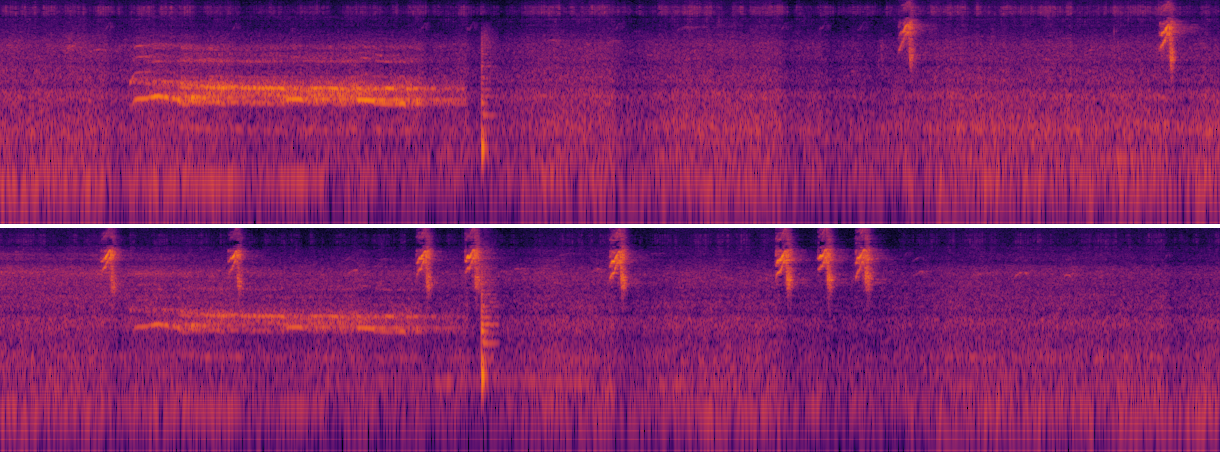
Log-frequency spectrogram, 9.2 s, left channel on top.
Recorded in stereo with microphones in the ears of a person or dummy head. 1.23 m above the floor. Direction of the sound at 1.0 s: 35° left (ahead or behind).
